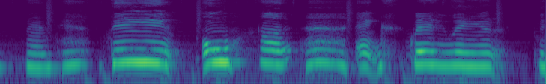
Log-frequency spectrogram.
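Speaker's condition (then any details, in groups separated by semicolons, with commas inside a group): Cerebral palsy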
